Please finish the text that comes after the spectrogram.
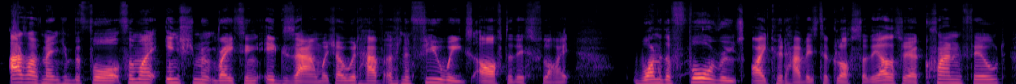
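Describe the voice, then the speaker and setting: A man's voice: mid-range voice, a bit bright, clean tone, dry recording. A young British man, a student pilot, narrating an explanatory vlog voice-over.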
